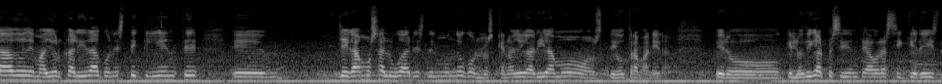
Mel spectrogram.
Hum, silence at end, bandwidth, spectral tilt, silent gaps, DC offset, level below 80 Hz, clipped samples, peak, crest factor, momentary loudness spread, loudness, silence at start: none; 0 s; 15.5 kHz; -6 dB/octave; none; under 0.1%; -44 dBFS; under 0.1%; -8 dBFS; 18 dB; 7 LU; -26 LUFS; 0 s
